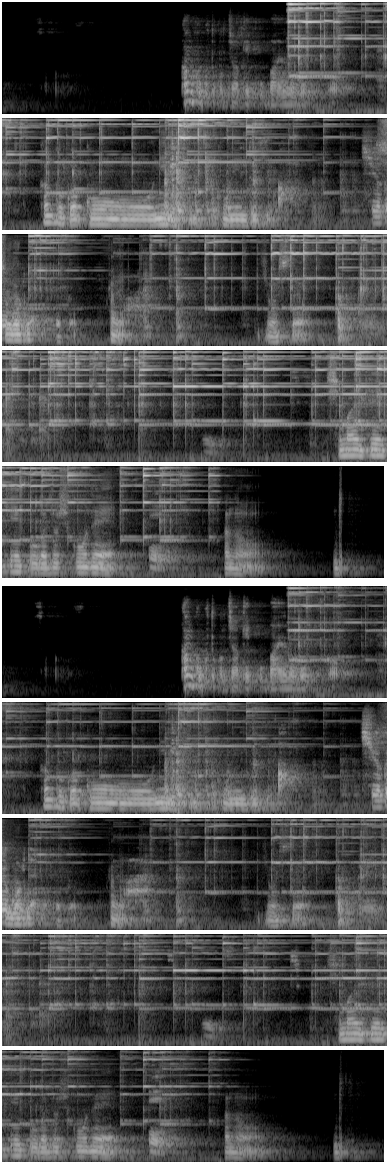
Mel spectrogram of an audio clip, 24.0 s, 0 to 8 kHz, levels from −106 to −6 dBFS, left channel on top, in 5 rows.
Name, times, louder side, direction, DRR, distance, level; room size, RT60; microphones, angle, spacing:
voice 1, 2.2-4.2 8.3-8.4 9.3-10.1 11.1-11.5 14.1-14.4 16.9-17.3 18.0-18.2 21.1-21.3, right 3 dB, 75° right, 1.9 m, -48 dB
Chime, 3.6-8.5 8.8-9.1 10.0-10.6 11.1-11.2 11.4-20.4 20.7-22.0, left 10 dB, 45° left, 0.9 m, -36 dB
voice 2, 5.3-8.2 9.5-10.0 10.5-10.6 11.0-11.2 12.9-13.5 18.5-20.7 22.0-22.5 23.4-23.5, left 4 dB, 80° left, 0.8 m, -43 dB
26.5 x 19.5 x 6.4 m
head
